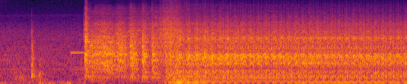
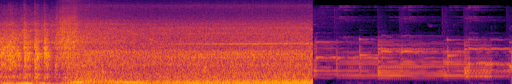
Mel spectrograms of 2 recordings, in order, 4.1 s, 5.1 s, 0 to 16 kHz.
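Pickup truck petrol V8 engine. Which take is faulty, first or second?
first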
